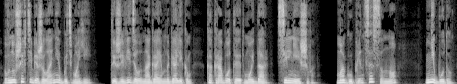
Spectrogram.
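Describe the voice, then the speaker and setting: A woman voicing a calm, teasing young male mage in a soft, unhurried, lower voice. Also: dry recording, clean studio sound.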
